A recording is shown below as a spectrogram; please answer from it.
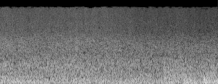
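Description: Steady rushing noise with no tune or pitch, a noise effect on the end-screen outro's soundtrack, following on as the outro music's held notes stop.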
